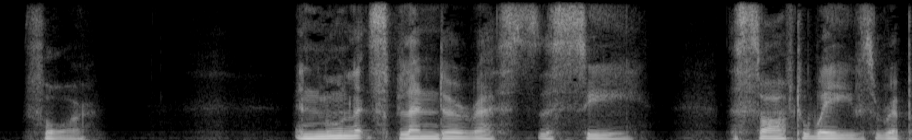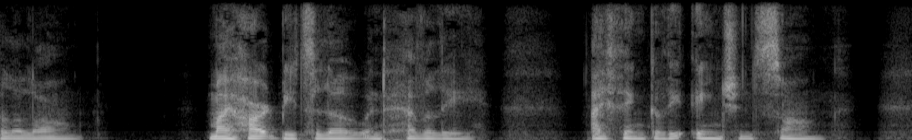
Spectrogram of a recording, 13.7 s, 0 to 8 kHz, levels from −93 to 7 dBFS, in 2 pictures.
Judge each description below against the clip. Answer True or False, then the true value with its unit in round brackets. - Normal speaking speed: False (105 wpm)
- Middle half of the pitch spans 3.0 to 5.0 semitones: False (2.4 semitones)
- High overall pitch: False (110 Hz)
